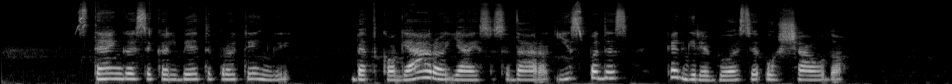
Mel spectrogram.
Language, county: Lithuanian, Panevėžys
